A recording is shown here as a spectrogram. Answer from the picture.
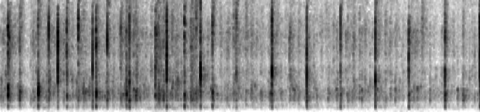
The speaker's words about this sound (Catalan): Un aplaudiment pel mal alumne, si us plau.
